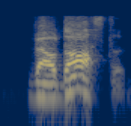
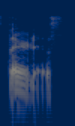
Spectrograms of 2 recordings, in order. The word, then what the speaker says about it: Valdosta: Valdosta. – There it is. Valdosta.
